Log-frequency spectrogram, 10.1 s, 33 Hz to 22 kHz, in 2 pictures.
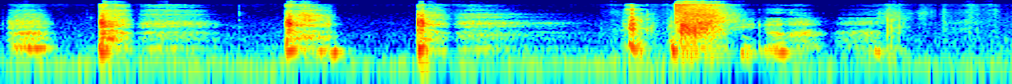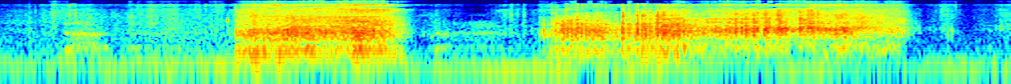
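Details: Girl sneezing (labelled "15"): several sharp sneezes with quick in-breaths between, then longer noisy blowing or wiping sounds; a bout of sneezing.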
